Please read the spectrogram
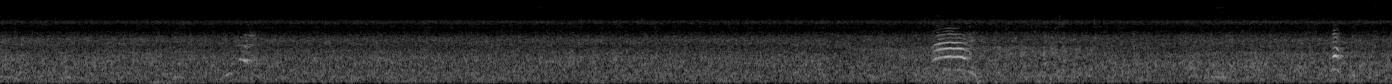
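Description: Shallow mountain river flowing steadily over rocks and stones. About two-thirds of the way through a single short, high-pitched call rings out over it.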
